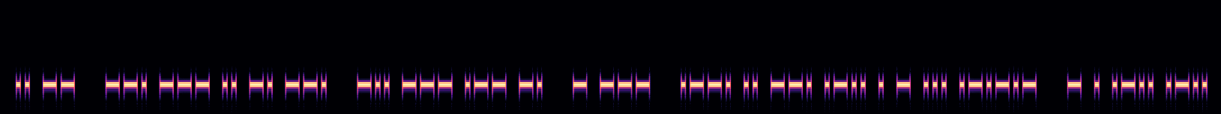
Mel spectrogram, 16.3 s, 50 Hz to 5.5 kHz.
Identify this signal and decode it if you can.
Morse code, heard as a keyed tone, about 20 wpm, 600 Hz. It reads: IM GOING DOWN TO PIGLETS. TELL
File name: cw-books / winnie-the-pooh / winnie-20wpm-page-0078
